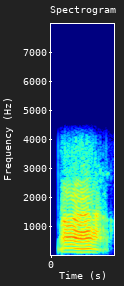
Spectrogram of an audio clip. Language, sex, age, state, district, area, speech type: Tamil, male, 45-60, Tamil Nadu, Sivaganga, rural, conversation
